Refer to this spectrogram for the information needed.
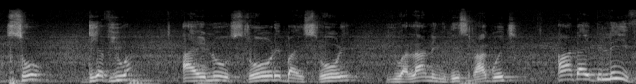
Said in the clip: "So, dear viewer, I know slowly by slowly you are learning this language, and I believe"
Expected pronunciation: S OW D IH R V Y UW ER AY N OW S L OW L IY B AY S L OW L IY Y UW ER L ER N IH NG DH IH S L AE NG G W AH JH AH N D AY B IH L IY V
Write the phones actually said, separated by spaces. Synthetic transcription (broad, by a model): S OW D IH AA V Y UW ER AY N OW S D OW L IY B AY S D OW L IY Y UW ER L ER N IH NG DH IH S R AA G W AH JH AH N D AY B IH L IY V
